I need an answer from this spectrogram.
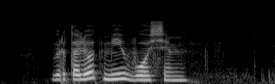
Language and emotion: Russian, neutral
